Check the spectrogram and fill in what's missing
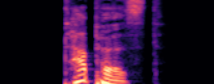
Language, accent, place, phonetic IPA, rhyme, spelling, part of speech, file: German, Germany, Berlin, [ˈtapəst], -apəst, tappest, verb, De-tappest.ogg
- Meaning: second-person singular subjunctive I of tappen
